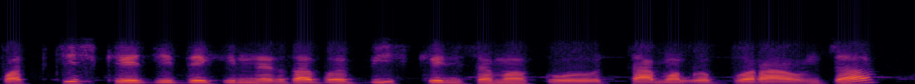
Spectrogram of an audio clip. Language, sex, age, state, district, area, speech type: Nepali, male, 18-30, West Bengal, Jalpaiguri, rural, conversation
